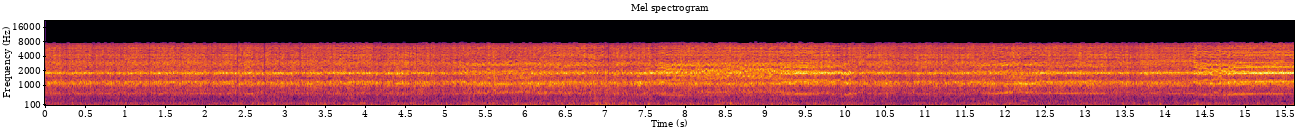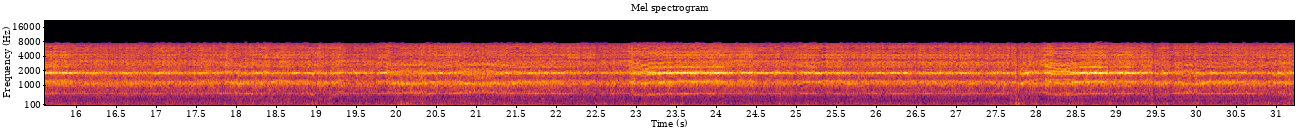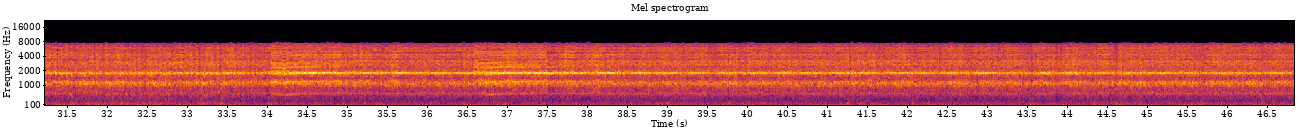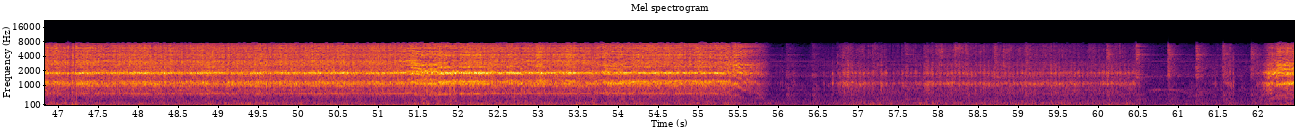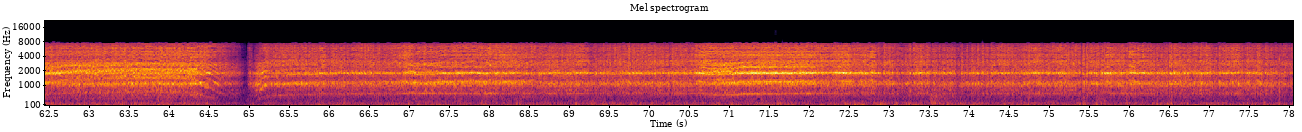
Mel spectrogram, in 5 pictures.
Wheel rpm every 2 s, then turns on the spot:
160, 160, 160, 160, 160, 160, 160, 160, 160, 160, 160, 160, 160, 160, 160, 160, 160, 160, 160, 160, 160, 160, 160, 160, 160, 160, 160, 130, 20, 20, 10, 130, 100, 160, 160, 160, 160, 160, 160.
56-62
